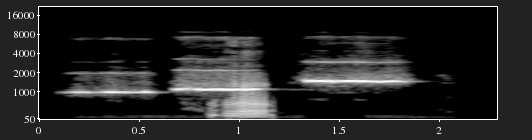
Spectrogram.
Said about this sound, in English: Who the hell is whistling?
